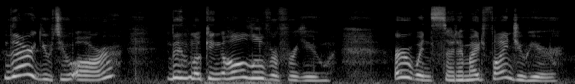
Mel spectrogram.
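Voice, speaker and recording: Chatty actress as a higher-voiced woman doctor. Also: lively intonation, unhurried. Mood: breezy. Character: chatty, perceptive female camp doctor in zombie apocalypse. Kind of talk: audio drama dialogue.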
